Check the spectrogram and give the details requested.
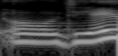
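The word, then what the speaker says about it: OODA: Loop or UDA Loop however you want to pronounce that I like to say o da Loops because I'm you know I like to spell things out so yeah but last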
